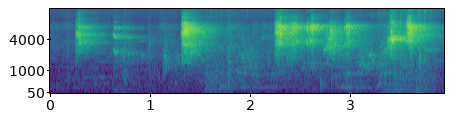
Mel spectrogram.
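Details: A pair of budgies giving bright, high chirps and squeaky warbling notes in quick irregular bursts, several overlapping, with short pauses between.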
